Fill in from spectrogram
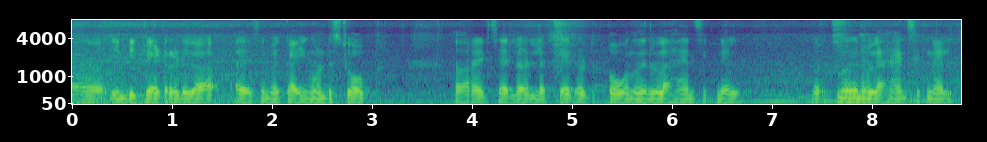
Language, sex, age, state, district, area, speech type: Malayalam, male, 18-30, Kerala, Wayanad, rural, spontaneous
